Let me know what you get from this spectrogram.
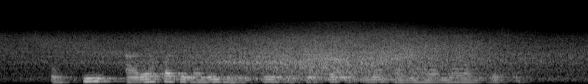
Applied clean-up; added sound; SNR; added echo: none; Car passing by; 2 dB; reverberation time 0.9 s.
